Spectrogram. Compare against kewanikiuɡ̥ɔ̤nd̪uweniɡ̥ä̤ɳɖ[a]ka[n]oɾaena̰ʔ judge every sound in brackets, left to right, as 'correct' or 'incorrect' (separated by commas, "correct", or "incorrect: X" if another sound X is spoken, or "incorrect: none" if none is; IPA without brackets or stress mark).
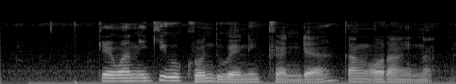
correct, incorrect: ŋ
